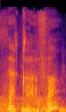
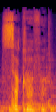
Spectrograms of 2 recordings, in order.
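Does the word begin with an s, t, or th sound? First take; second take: th; s. First: The word begins with a th sound. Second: The word begins with an s sound. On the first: This is the classical form. "Tha devient Ta" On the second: This is the Eastern dialect form. "dialectes orientaux où le Tha devient S"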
